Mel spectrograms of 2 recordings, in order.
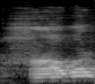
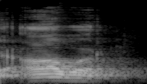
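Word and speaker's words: hour: back in आवर आवर एच ओ यू आर हावर नहीं पढ़ा जाता है इसको इसको क्या पढ़ेंगे आवर आवर पढ़ा जाता है इसलिए अ से लिखा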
